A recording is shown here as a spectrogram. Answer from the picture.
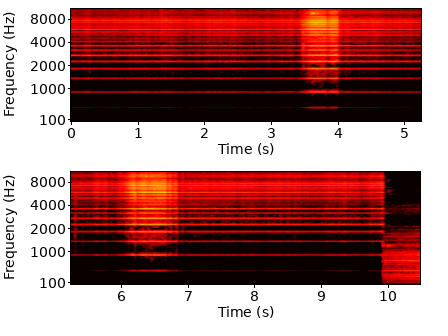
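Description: Two short bursts of hissing compressed air from a homemade glass bead blaster, an air blow gun drawing media from a plastic bottle, fired at a small bronze casting, one about three and a half seconds in and one about six seconds in. A steady whining hum continues underneath.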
